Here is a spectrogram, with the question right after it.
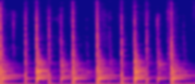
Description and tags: tambour djembe in french, recording for training rhythmic sample base music.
